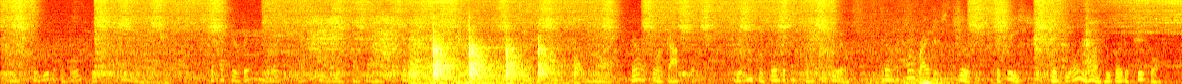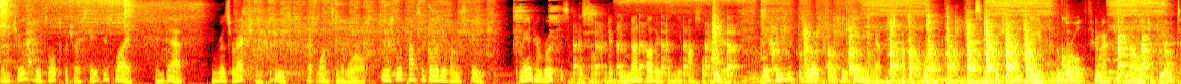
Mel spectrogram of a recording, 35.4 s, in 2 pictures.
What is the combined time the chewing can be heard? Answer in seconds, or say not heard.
not heard.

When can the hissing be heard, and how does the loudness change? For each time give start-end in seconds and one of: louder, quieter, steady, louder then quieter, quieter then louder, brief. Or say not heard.
0.0-35.4 quieter.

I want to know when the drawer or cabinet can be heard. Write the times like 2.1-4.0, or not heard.
28.3-29.3.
